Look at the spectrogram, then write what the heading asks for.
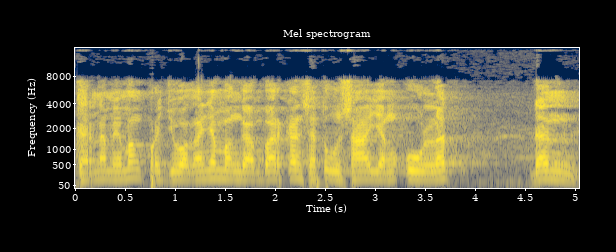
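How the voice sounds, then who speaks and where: Noticeable background noise runs behind this recording. A man speaks at a high pitch and a fairly slow pace. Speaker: Islamic preacher. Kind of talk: humorous Islamic sermon to a congregation. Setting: old recording of a live sermon. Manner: relaxed, firm, humorous.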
